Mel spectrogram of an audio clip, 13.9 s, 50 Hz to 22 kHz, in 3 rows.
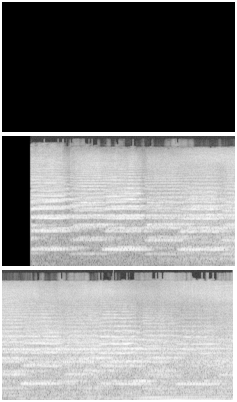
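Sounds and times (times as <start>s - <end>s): two-tone emergency siren: 5.2s - 13.9s
low vehicle rumble: 5.3s - 13.9s.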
